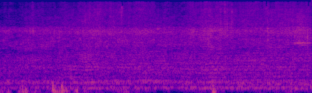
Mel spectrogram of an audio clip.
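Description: Honey bees buzz steadily around a hive during colony work, a dense, continuous hum with a few louder low bumps from handling the frames, close by and without any talking.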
